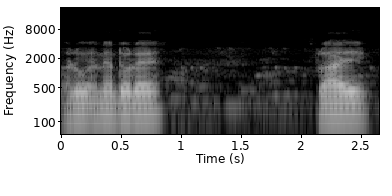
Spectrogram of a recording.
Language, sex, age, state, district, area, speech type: Assamese, male, 60+, Assam, Udalguri, rural, spontaneous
